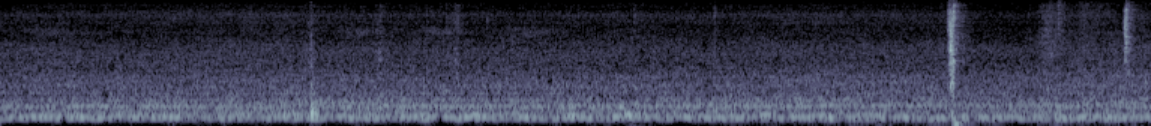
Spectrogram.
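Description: Honeybees from a colony being inspected buzz in a steady, continuous drone close by, with a few brief clicks and knocks of handling over the top; no one speaks.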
